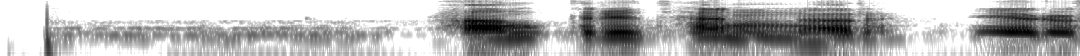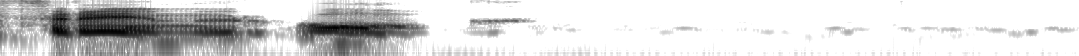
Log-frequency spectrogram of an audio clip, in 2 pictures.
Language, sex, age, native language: Icelandic, male, 50-59, Icelandic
